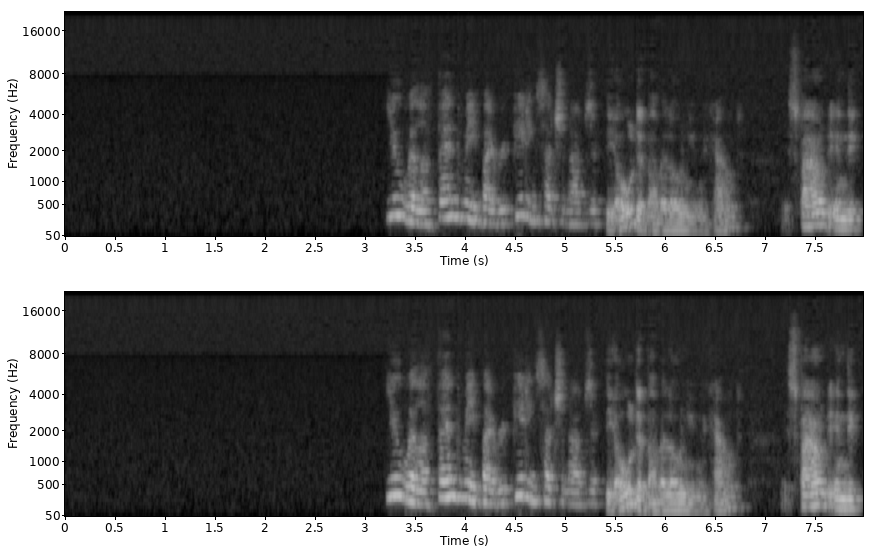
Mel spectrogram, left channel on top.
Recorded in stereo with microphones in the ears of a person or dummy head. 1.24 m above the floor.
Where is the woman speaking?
40° right (ahead or behind), 1.1 m.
